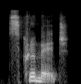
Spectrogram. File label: "scrimmage", Indian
